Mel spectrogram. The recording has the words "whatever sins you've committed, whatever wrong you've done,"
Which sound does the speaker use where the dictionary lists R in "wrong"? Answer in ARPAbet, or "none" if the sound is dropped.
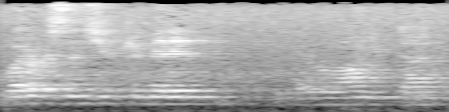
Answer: L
